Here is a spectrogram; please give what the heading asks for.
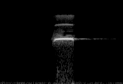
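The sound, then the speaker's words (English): A referee's whistle at a basketball or football game gives one short, sharp, shrill blast that cuts off abruptly, heard alone against silence. “What do? They blow the whistle. Time out.”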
